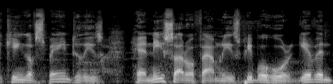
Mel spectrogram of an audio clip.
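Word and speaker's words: Genízaro: my mom's side wow they're called henissaro people in the south and they're all over new mexico there's a history of i was always reading it as jen azaro i'm saying it wrong yeah yeah okay i'm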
